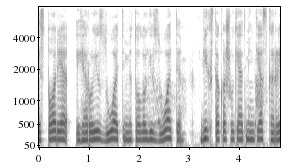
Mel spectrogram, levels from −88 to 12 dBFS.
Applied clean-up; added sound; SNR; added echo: none; none; none; none.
